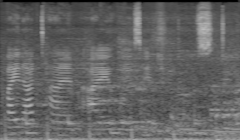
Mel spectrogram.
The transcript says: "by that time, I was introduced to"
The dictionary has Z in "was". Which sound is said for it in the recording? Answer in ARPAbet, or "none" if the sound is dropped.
Z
